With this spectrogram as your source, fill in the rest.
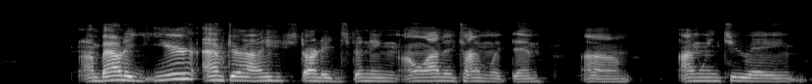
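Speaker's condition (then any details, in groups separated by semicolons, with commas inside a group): Cerebral palsy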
